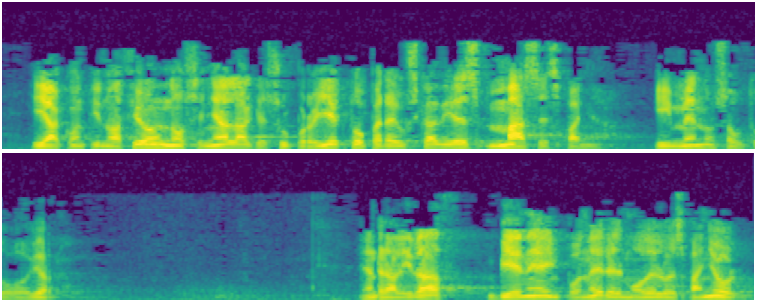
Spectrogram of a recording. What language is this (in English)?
Spanish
